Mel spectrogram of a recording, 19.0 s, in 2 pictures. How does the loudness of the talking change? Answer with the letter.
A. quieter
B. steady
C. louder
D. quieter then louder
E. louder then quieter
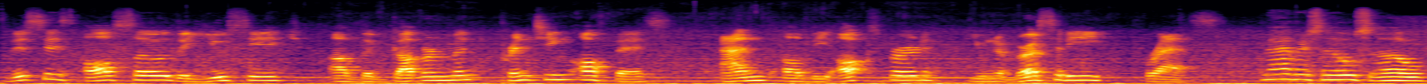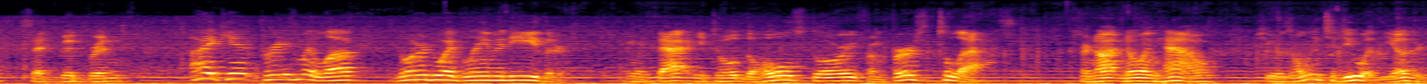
B.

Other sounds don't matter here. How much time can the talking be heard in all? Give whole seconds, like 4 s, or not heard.
19 s.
